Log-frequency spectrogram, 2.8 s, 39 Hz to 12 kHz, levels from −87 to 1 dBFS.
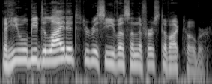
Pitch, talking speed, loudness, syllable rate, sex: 160 Hz, 275 wpm, -20 LUFS, 6.8 syllables/s, male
